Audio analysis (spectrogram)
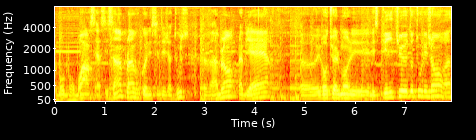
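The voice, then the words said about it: Heavily exaggerated regional French accent. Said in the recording (French): “je fous à mort l'accent, c'est terrible”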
